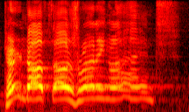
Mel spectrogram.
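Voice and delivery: high, slow furious bellow over the PA; captain blasting the crew over the loudspeaker, furious; angry captain yelling. Retold or imitated. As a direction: roar it down the ship's speaker. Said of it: "He came on the P A system".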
